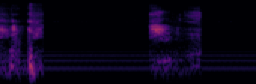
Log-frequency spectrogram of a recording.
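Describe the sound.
Two short coughs, or throat-clearing bursts, sound about a second apart, each rough and brief, over a faint steady electrical hum.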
